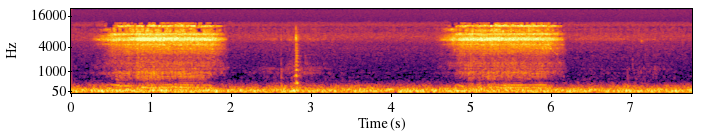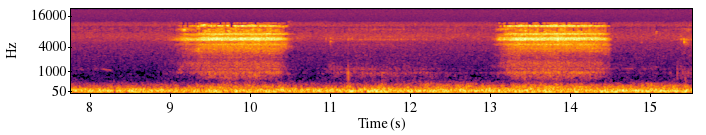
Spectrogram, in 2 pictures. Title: Snoring keeps the deer away.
